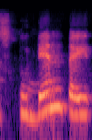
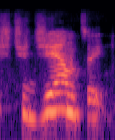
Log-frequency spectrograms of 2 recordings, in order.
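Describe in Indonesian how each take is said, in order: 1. Bunyi d diucapkan sebagai d keras biasa. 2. Bunyi d dilembutkan, terdengar mirip j. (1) "bukan studente" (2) "kalau d bertemu dengan e itu dibacanya seperti kayak j"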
